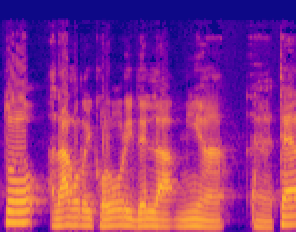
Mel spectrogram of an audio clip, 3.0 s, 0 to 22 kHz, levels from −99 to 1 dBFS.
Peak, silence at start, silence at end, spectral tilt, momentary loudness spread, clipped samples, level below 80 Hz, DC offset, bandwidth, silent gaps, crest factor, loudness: -2 dBFS; 0.05 s; 0 s; -6.5 dB/octave; 10 LU; under 0.1%; -56 dBFS; under 0.1%; 12.5 kHz; none; 16 dB; -19 LUFS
